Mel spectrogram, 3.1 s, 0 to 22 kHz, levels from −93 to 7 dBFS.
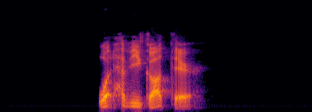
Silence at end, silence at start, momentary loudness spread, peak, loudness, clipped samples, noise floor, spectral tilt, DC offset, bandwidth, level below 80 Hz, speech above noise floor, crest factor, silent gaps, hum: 1.2 s; 1 s; 5 LU; -2 dBFS; -20 LUFS; under 0.1%; -89 dBFS; -5 dB/octave; under 0.1%; 6.8 kHz; -68 dBFS; 70 dB; 22 dB; none; 60 Hz at -55 dBFS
